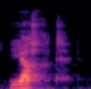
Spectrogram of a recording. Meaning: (noun) 1. hunt, hunting 2. chase, pursuit 3. yacht (fast, light and now often luxurious (sailing) boat); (verb) inflection of jachten: first/second/third-person singular present indicative
- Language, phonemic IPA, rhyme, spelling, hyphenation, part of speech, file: Dutch, /jɑxt/, -ɑxt, jacht, jacht, noun / verb, Nl-jacht.ogg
